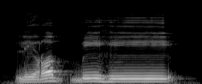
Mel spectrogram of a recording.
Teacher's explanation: را کو پر کر کے پڑھیں گے، با کو سختی سے پڑھیں گے · ہا کے نیچے کھڑی زیر ہے، ایک الف کو برابر لمبا کریں گے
